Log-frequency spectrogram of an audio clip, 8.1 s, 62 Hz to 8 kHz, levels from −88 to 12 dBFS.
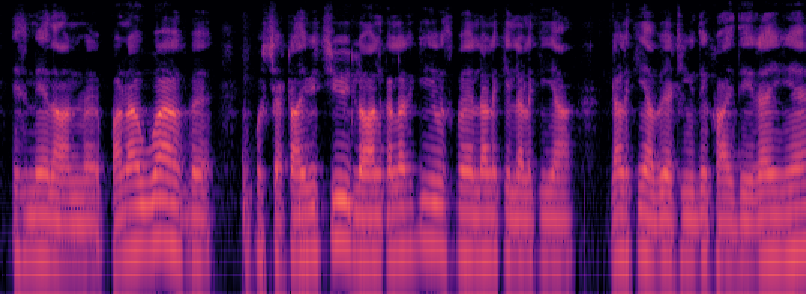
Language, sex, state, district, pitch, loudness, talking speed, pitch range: Hindi, male, Maharashtra, Aurangabad, 115 Hz, -28 LUFS, 180 wpm, 110-125 Hz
